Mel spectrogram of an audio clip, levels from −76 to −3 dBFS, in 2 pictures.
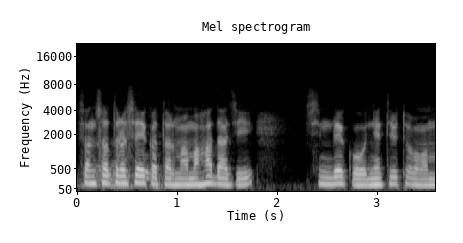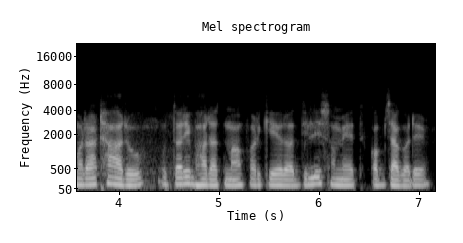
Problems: constant background noise, continuous background conversations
